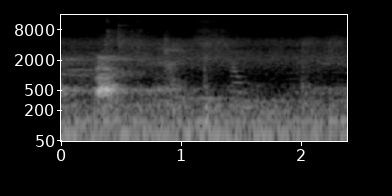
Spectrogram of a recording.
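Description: A dog gives one short bark about a third of a second in.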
